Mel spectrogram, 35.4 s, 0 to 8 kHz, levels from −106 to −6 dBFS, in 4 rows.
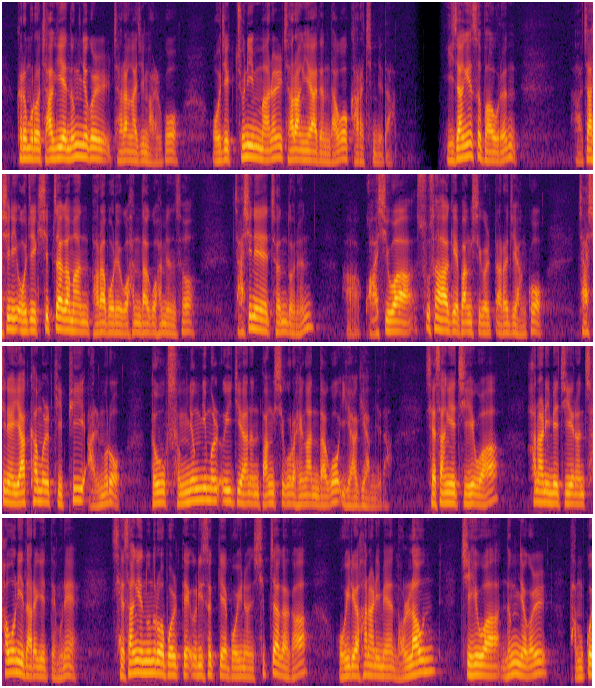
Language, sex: Korean, male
